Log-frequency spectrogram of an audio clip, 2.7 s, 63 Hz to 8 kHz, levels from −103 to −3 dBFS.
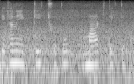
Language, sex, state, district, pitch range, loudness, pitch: Bengali, female, West Bengal, Alipurduar, 200-210 Hz, -19 LUFS, 210 Hz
